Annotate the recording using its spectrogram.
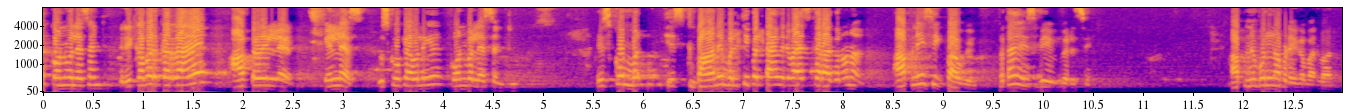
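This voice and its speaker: A man with a notably high voice teaches vocabulary to a class, repeating each word several times. He checks in with "right?" after nearly every phrase. The sound rings with a long reverb from the classroom. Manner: drills words aloud, constantly asks "right?". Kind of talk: classroom lesson. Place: classroom with projector. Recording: echoey room with long reverb.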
